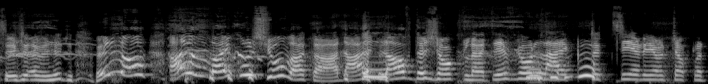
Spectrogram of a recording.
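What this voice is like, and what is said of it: Comical exaggerated German accent. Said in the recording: “He's German. ... German accent. ... comical springtime for Hitler voice”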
